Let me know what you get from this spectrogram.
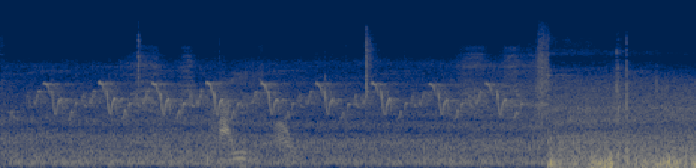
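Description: A bird calling over and over, about two calls a second, each a quick downward-then-upward sweep. About five and a half seconds in, the calls give way to a louder, low rumbling noise.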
